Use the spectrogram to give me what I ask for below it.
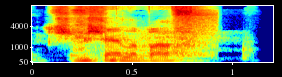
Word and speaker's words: Shia LaBeouf: Shia LaBeouf.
